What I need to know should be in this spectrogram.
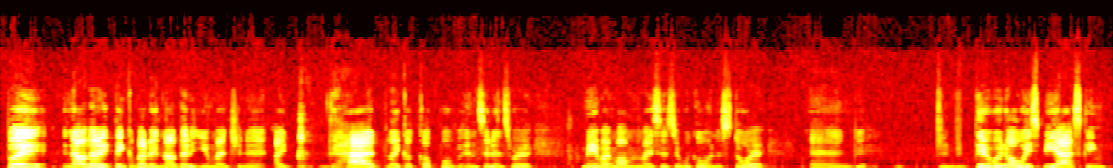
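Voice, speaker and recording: A woman's voice: mid-range voice, a bit bright, low-quality recording. A young woman whose first language is Spanish, co-hosting a student podcast and telling stories in casual chat with hesitant fillers. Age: young adult. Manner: chatty, storytelling, hesitant fillers. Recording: faint background noise.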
